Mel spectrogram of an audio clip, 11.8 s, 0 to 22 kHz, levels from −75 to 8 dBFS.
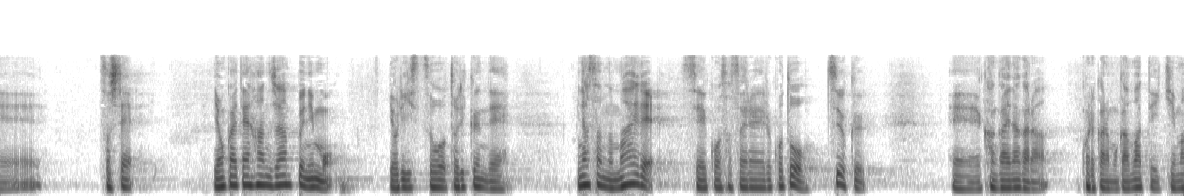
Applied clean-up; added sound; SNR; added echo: none; none; none; none.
